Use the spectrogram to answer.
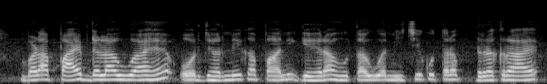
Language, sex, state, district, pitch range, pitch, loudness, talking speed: Hindi, male, Uttar Pradesh, Jalaun, 200-225 Hz, 210 Hz, -13 LUFS, 195 wpm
